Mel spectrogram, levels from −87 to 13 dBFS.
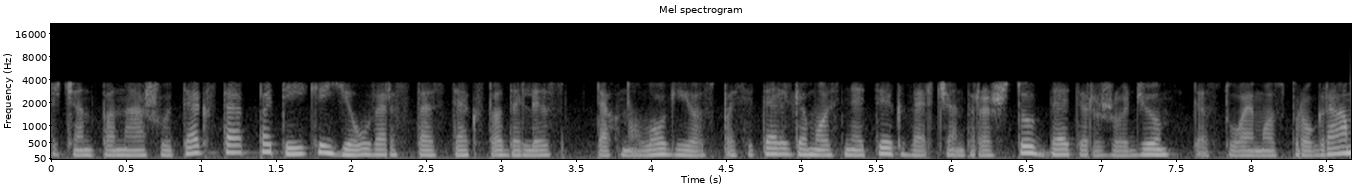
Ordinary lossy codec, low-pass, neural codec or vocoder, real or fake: Opus, 24 kbps; 3.6 kHz; none; real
